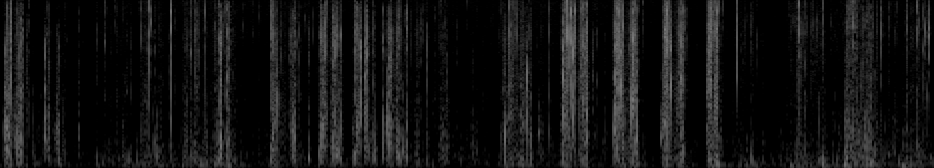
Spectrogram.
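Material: Plastic.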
